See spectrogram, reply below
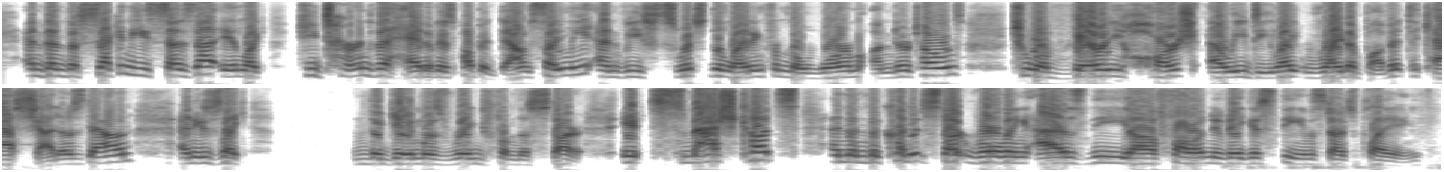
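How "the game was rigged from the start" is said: ordinary talk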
